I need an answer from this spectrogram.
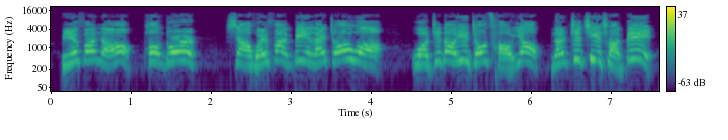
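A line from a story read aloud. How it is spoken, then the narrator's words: Shouting from afar. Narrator (Chinese): 鹈鹕远远地在他身后喊着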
